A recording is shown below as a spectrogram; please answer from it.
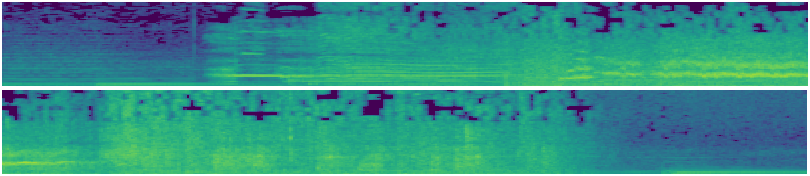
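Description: A car skids and overturns in a Korean drama scene: a loud, sustained tire screech swells and roughens into a tumbling rumble for several seconds, with tonal sound before and after.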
